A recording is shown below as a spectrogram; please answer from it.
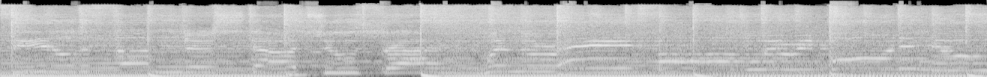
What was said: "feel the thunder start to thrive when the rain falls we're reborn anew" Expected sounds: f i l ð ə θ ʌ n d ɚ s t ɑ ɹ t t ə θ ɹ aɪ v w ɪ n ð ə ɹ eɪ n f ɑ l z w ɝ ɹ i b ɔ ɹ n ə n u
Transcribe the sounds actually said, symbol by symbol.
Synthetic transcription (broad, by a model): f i l ð ə θ ʌ n d ɚ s t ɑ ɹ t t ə t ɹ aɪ w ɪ n ð ə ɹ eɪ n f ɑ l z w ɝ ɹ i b ɔ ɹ ə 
